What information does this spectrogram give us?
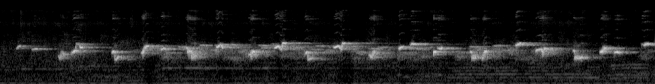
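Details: Yellow-vented bulbul ropelan song played for training songbirds: a steady stream of bright, bubbly whistled notes, each phrase dipping and rising again, repeated without a break over a faint hum.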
